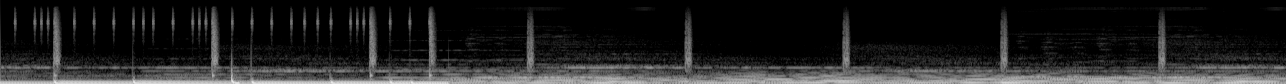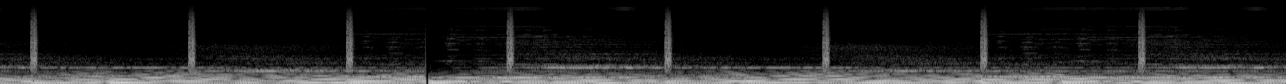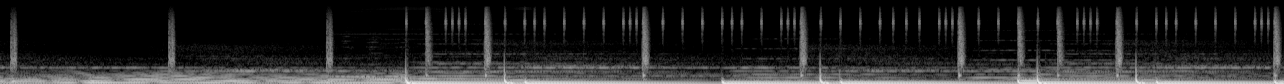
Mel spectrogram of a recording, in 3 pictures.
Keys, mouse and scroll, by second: 1.3-1.9 drag, 2.0-2.7 shift+middle drag, 2.7-3.3 scroll down 3, 3.3-3.7 shift+middle drag, 3.7-4.1 scroll up 1, 4.1 Tab, 7.1 ctrl+r, 10.8 alt+click, 14.1-16.4 drag, 16.4 Tab, 16.8-18.2 right drag, 18.2-19.7 middle drag, 19.7-20.2 scroll up 1, 20.2-20.9 shift+middle drag, 20.9-21.8 scroll up 2, 21.8-23.2 scroll down 1, 23.2 click, 24.6-26.2 drag, 27.5-33.0 drag, 34.1-35.2 scroll down 5, 35.2 KP_0, 36.0-36.5 scroll up 3, 36.5 shift+middle click.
